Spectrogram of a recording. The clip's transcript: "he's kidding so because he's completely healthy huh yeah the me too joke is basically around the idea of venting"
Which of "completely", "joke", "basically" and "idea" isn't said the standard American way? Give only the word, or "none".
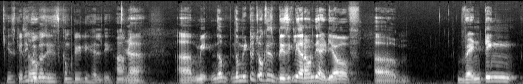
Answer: joke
